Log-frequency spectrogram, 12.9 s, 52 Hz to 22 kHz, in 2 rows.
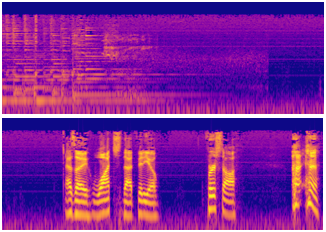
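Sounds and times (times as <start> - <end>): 
outdoor noise: 0.0 - 12.8
mare whinnying: 1.8 - 3.4
speech: 7.7 - 9.6, 10.6 - 11.2, 12.2 - 12.8.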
